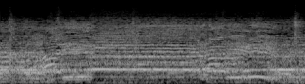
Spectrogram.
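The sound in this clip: Massed voices in a football stadium chant in praise of Reza Shah and cheer Ali Karimi, with sustained, tonal, chant-like shouting rising over a steady crowd din.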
